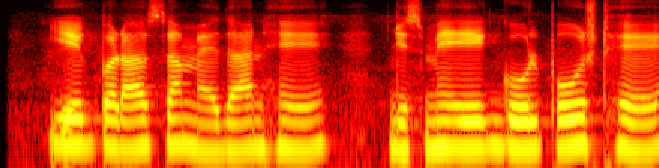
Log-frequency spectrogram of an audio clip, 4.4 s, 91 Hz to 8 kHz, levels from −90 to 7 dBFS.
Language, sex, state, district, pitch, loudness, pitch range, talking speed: Hindi, male, Punjab, Pathankot, 160 Hz, -17 LUFS, 155-165 Hz, 150 wpm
